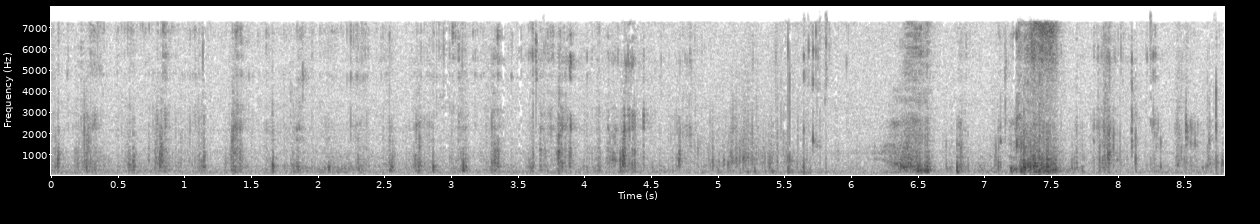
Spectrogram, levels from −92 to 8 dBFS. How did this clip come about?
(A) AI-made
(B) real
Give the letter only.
B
